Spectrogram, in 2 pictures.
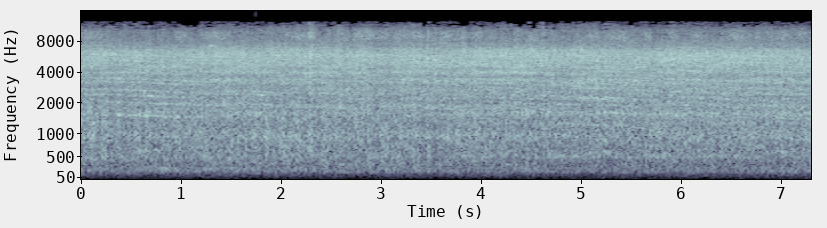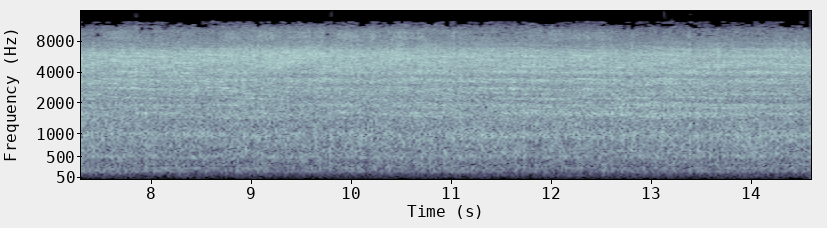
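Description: Union Pacific freight train of covered hopper cars rolling past at a grade crossing: a loud, steady rolling noise of steel wheels on the rails.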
